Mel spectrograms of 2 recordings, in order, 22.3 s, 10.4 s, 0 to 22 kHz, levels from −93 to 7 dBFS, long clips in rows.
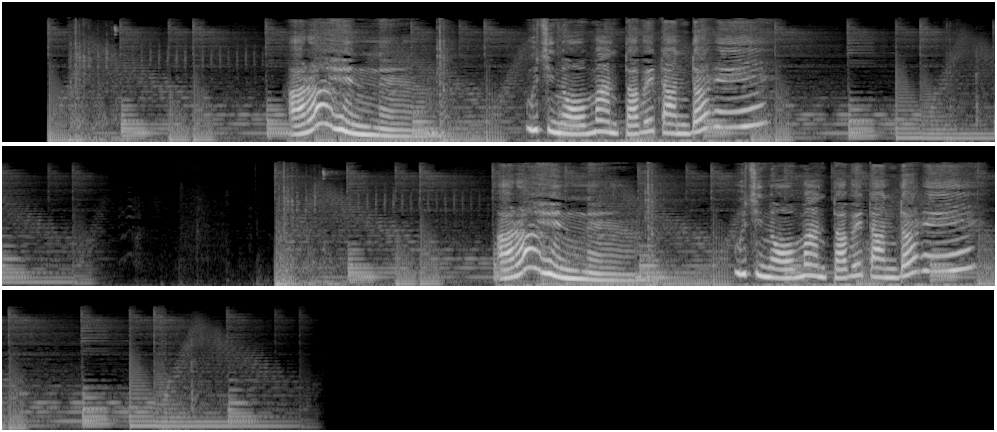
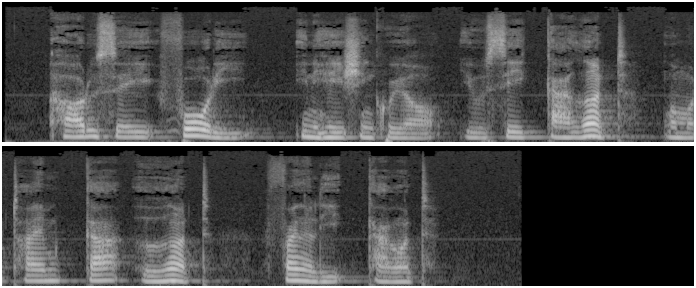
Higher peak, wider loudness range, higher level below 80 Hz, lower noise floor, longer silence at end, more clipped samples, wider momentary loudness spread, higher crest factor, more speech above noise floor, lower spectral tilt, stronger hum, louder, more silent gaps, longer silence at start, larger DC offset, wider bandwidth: about the same, -4 dBFS vs -2 dBFS; first, 20 LU vs 6 LU; first, -42 dBFS vs -48 dBFS; first, -67 dBFS vs -51 dBFS; first, 5.35 s vs 1.95 s; neither; first, 22 LU vs 13 LU; about the same, 18 dB vs 22 dB; first, 49 dB vs 30 dB; about the same, -5 dB/octave vs -4 dB/octave; neither; first, -18 LUFS vs -21 LUFS; neither; about the same, 0.35 s vs 0.35 s; neither; second, 13.5 kHz vs 19 kHz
